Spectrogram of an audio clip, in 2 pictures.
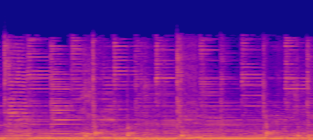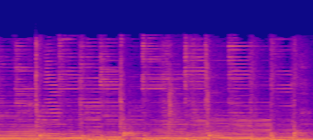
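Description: Acoustic guitar strummed in a steady rhythm with percussive strokes, playing the instrumental intro of a song before the vocals come in.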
